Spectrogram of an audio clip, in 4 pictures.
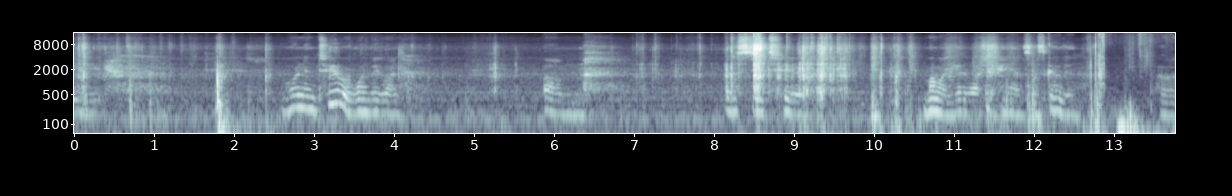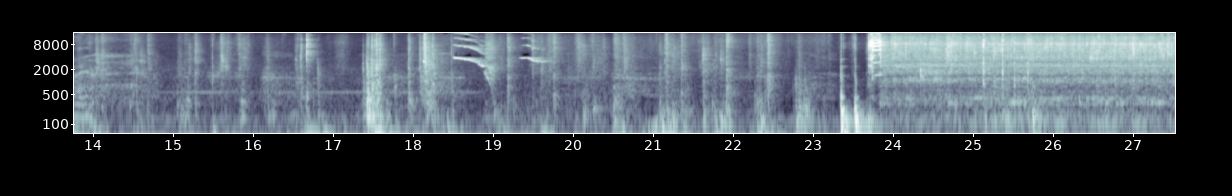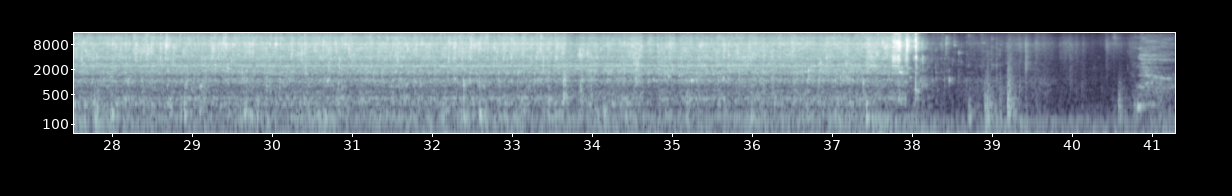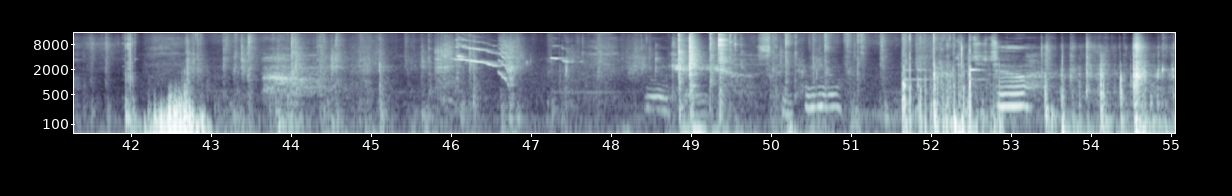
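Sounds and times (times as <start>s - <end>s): tap water running into sink: 23.7s - 39.4s.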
